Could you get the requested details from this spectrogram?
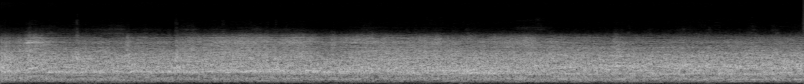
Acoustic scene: subway station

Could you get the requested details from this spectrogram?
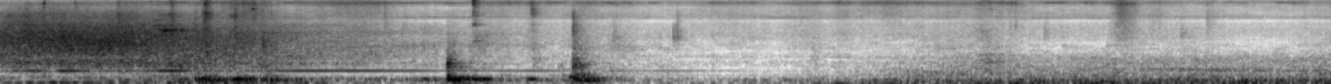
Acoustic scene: elevator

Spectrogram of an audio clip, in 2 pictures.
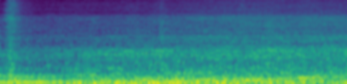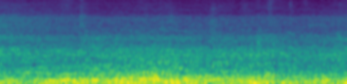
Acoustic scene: bus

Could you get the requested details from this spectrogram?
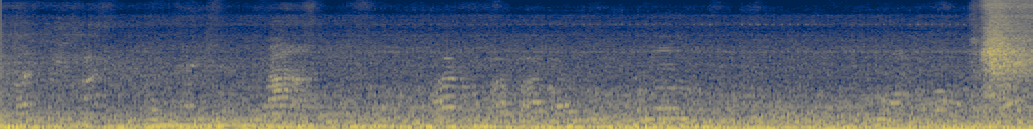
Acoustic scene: bus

